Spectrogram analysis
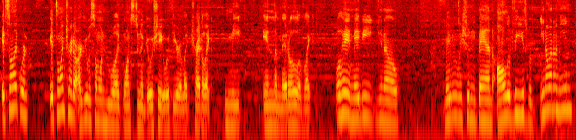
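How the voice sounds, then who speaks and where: A man's voice: a little high, lively intonation, brisk, darkish tone, soft background music. An American man co-hosting a casual chat stream, talking in a conversational, hedging way. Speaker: stream co-host.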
